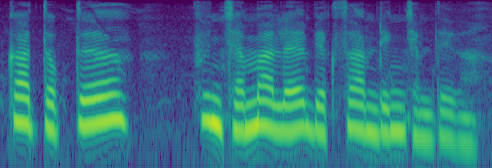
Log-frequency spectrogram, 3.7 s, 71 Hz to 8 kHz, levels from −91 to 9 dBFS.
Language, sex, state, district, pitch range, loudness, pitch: Wancho, female, Arunachal Pradesh, Longding, 195-245 Hz, -14 LUFS, 215 Hz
